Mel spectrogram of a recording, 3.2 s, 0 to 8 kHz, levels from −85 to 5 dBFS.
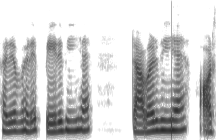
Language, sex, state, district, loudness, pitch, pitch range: Hindi, female, Bihar, Vaishali, -17 LUFS, 215 Hz, 195-215 Hz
